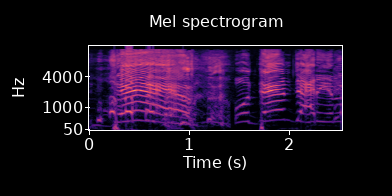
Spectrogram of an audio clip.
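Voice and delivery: loud stunned yell; shocked shout. Real, not acted. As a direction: blurt it out in shock. Shocked reaction to chair story.

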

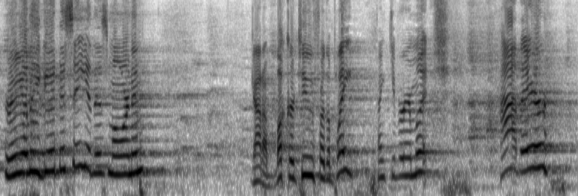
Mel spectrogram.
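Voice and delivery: loud, high, hollered Southern accent. Shown as a demonstration. Preacher calls the kids up front, big loud Southern accent. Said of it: "where most people talk like this".

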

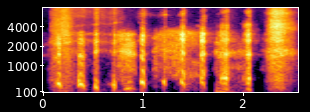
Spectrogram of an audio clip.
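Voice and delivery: breathy burst of laughter; long wheezy chuckle; laughing. Real, not acted. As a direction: crack up at your own joke. Joking about his accent attempt.

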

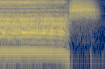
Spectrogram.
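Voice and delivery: high, long-drawn "Yes!"; retold shout of celebration, high and sustained; shouted cheer. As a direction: imitate a fan's cheer, stretched right out. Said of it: "This Scouser just shouts out".

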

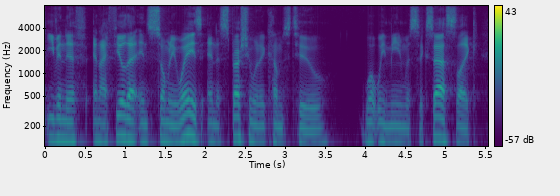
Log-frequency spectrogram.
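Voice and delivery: ordinary delivery

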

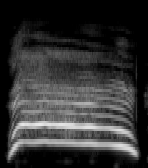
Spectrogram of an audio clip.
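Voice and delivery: Richard Simmons. Retold or imitated. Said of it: "just come out and be like".

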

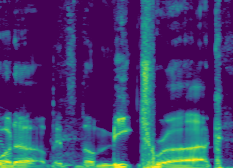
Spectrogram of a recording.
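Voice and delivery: slow, low hype wrestler intro. Pretend. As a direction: drawl it like a WWE entrance. Intro as wrestler Meat Truck.

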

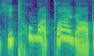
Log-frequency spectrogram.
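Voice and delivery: high-pitched imitation of an upset child; mock bawling kid. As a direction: tattle like a kid in tears. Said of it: "he's just bawling".

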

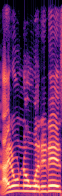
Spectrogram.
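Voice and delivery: half-hearted crying voice; mock crying. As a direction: imitate tearfully complaining to your mother. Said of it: "I start crying to my mom".

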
